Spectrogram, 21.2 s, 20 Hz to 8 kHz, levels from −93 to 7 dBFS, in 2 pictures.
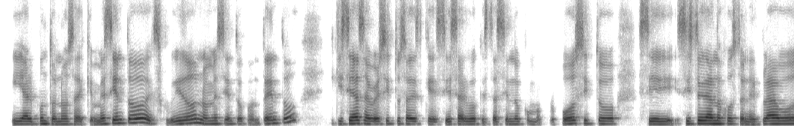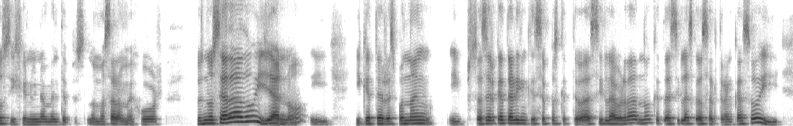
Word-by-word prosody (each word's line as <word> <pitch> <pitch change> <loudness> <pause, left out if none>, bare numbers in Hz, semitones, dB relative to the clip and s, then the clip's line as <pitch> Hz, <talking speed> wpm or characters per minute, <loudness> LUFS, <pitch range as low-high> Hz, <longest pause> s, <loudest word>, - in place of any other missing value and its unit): y 170 - -2
al 170 -1 +2
punto, 185 -1 -1
¿no?, 165 +1 -2
o - - -5
sea, 165 - -4
de - - -8
que - - -8
me 175 - -1
siento 225 +7 +4
excluido, 205 +2 -1
no 225 -7 0
me 185 +1 -2
siento 180 -1 -5
contento. 260 - -2 0.5
Quisiera 195 +4 +4
saber 175 -3 +3
si 180 +2 -6
tú 180 - -9
sabes 175 -1 +2
que - - -5
si 155 - -5
es 160 - -5
algo 170 0 +1
que - - -11
está 160 - -5
haciendo 165 0 -5
como 160 - -12
a - - -28
propósito, 195 - -1 0.3
si 170 +3 -1
si 195 -3 -4
estoy 190 +2 +3
dando 190 -1 +6
justo 180 -1 -3
en 160 - -2
el 155 0 -5
clavo, 180 +1 +4
si 185 -3 -7
genuinamente, 155 0 -4
pues, - - -17
nomás 165 0 -6
a - - +2
lo 85 - -2
mejor, 160 - -5 0.4
pues, 180 - -2
no 210 +1 +5
se 225 +3 +3
ha - - +8
dado 305 +4 +5
y 300 - +2
ya, 105 -1 +6
¿no? 90 -2 -5
Y 165 +1 -10 0.3
y - - -10
que 185 - +3
te 185 -1 +4
respondan 200 +4 0 0.2
y, 160 - -9
pues, 160 - -13
acércate 205 +2 0
a - - +7
alguien 210 -1 +1
que - - -4
sepas 190 +1 -7
que - - -11
te - - -5
va - - +2
a - - +2
decir 90 +1 -4
la 90 - +2
verdad, 220 - +1
¿no? 225 +2 -4
Que 210 - -8
te - - -23
va - - +2
a - - +3
decir 200 +3 -8
las 190 -1 -1
cosas 185 - -1
al - - -6
trancazo, 180 - 0
y 155 - -3
180 Hz, 235 wpm, -21 LUFS, 165-205 Hz, 0.5 s, ha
